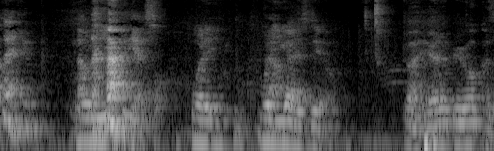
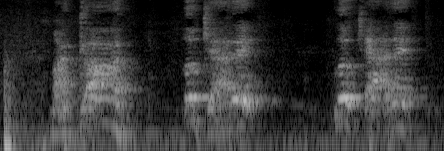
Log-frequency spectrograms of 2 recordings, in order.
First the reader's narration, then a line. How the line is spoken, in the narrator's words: you hear a man gasp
